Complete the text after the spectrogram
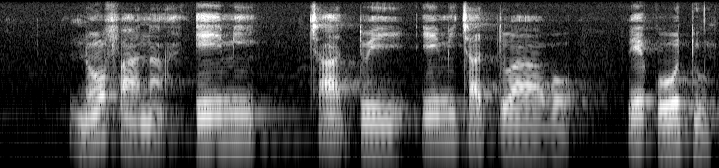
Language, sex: South Ndebele, male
